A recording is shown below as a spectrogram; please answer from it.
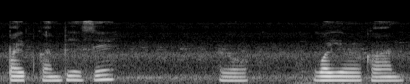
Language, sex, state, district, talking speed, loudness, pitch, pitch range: Nagamese, female, Nagaland, Dimapur, 100 wpm, -16 LUFS, 190 Hz, 180-205 Hz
